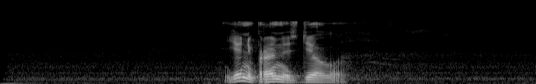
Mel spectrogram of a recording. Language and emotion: Russian, sad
